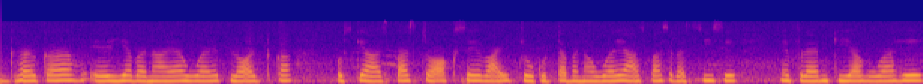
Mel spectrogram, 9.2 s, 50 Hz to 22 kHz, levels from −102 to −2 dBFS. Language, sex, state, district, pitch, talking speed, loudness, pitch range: Hindi, female, Bihar, Jamui, 235 Hz, 175 wpm, -31 LUFS, 225-240 Hz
